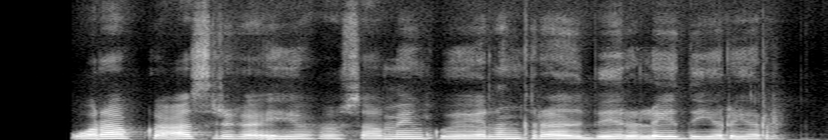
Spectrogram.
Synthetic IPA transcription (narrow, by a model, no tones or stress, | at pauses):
wɑɾaːb̚kʰɐʕɑ̰srɪɣɐʔɪ̰jwħuːsaːmɛjŋkʰʊjɛːlɐŋkʰɐɾaːd̪bɛːɾɐlɛjðɐjɐrjɐr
